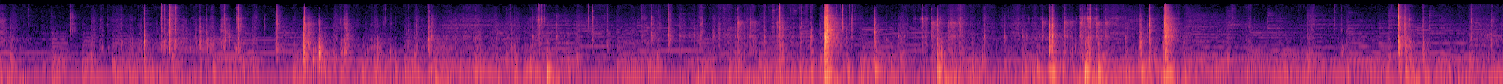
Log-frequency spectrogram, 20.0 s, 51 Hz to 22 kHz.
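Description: Faint background music, with scattered sharp clicks and snaps from the plastic case of an HP 15 laptop being pried apart by hand as its clips release. The sharpest snap comes about eleven seconds in.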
